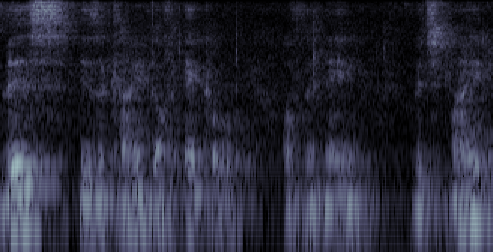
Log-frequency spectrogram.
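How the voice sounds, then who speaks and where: Over audible room echo, a man speaks at a very slow pace. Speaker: monk giving a spiritual class. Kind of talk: religious lecture. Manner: halting, many fillers.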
